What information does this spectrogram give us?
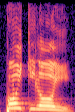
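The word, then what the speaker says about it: ποικίλοι: Hay algunos dominicanos que les cuesta la pronunciación, y en vez de decir por qué, dice por qué, es parecida. Poikiloi.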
